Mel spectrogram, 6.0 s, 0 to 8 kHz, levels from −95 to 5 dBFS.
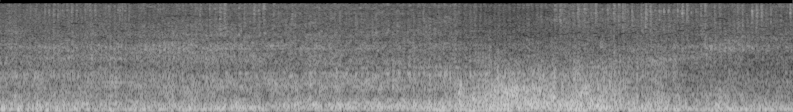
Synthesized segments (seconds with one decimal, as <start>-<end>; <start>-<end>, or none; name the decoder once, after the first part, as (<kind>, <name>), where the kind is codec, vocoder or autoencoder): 1.6-3.1 (vocoder, HiFi-GAN)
